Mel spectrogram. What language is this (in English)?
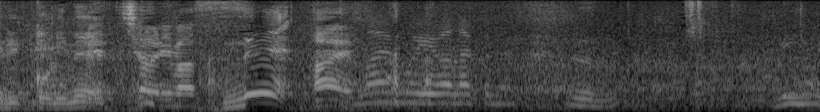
Japanese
